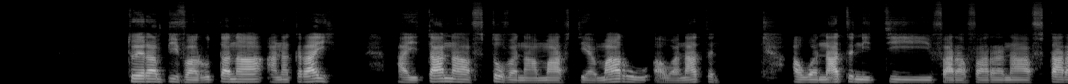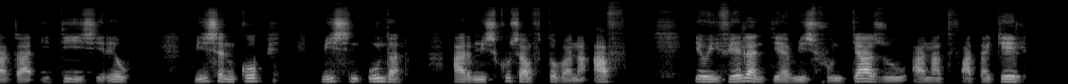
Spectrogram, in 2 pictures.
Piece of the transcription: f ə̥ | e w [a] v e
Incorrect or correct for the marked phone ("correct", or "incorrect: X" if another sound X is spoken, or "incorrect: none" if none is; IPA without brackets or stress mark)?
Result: incorrect: i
